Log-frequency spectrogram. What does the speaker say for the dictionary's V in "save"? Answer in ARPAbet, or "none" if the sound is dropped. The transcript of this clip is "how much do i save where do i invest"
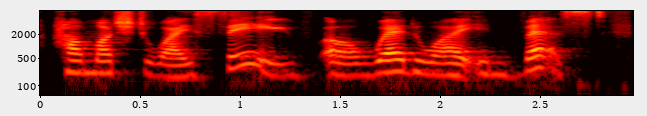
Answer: V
